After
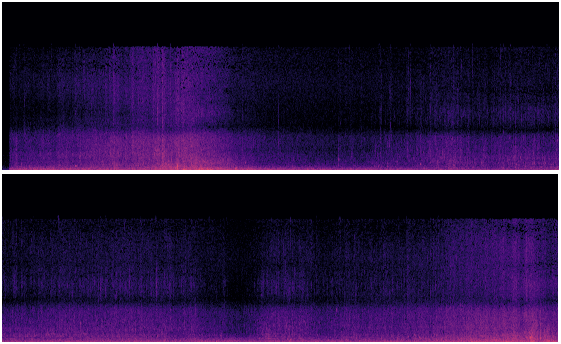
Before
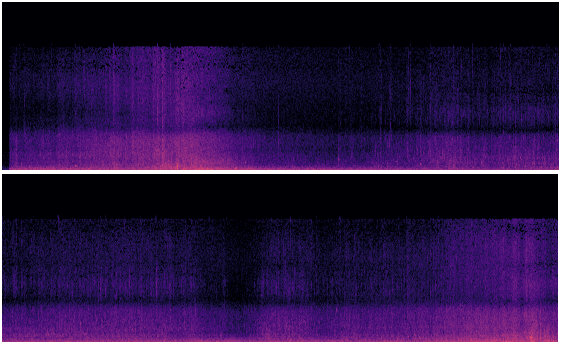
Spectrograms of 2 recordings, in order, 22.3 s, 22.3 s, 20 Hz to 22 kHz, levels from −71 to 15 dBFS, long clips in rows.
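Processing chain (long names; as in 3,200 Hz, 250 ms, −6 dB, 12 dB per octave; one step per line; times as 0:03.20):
sub-octave generator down 2 octaves, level −1 dB
level −1.5 dB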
